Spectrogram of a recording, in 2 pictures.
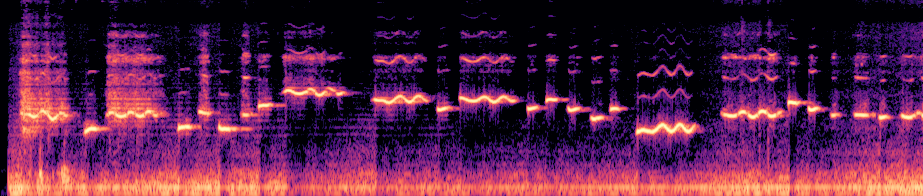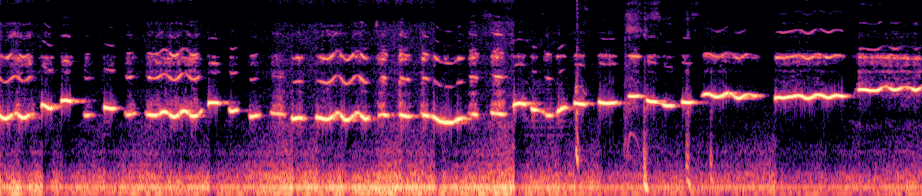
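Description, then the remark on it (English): A man whistles a continuous melody for the whole stretch, the pitch wandering up and down through a lively tune, fairly loud over a steady low background hum. “Told us he can't whistle.”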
